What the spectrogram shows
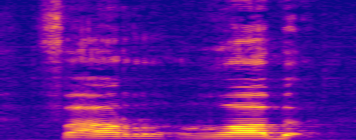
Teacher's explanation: Siapa boleh dengar, dia boleh dengar ada sikit getaran pada huruf ra. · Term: tikrar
